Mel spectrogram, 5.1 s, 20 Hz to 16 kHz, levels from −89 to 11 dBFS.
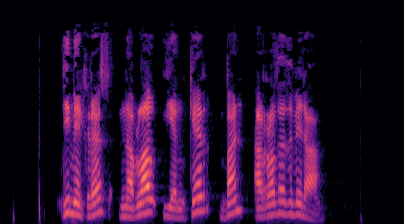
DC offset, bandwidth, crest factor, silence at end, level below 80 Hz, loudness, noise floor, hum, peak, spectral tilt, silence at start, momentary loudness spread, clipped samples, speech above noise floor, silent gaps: under 0.1%; 11 kHz; 22 dB; 1.1 s; -78 dBFS; -23 LUFS; -82 dBFS; none; -4 dBFS; -4 dB/octave; 0.8 s; 10 LU; under 0.1%; 58 dB; none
